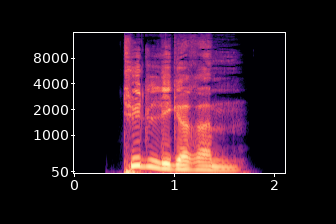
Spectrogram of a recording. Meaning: strong dative masculine/neuter singular comparative degree of tüdelig
- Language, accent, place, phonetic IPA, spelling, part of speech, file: German, Germany, Berlin, [ˈtyːdəlɪɡəʁəm], tüdeligerem, adjective, De-tüdeligerem.ogg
